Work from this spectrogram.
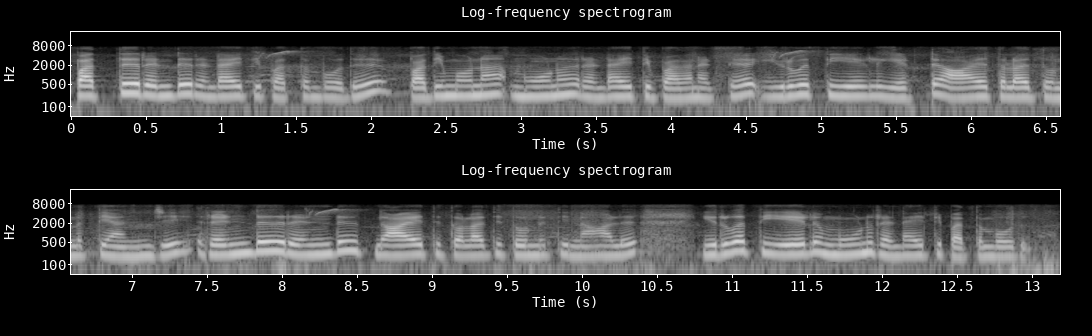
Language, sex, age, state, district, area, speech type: Tamil, female, 18-30, Tamil Nadu, Namakkal, rural, spontaneous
